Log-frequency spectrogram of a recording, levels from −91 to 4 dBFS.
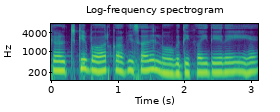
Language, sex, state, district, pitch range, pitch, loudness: Hindi, female, Uttar Pradesh, Saharanpur, 200-230 Hz, 220 Hz, -14 LUFS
